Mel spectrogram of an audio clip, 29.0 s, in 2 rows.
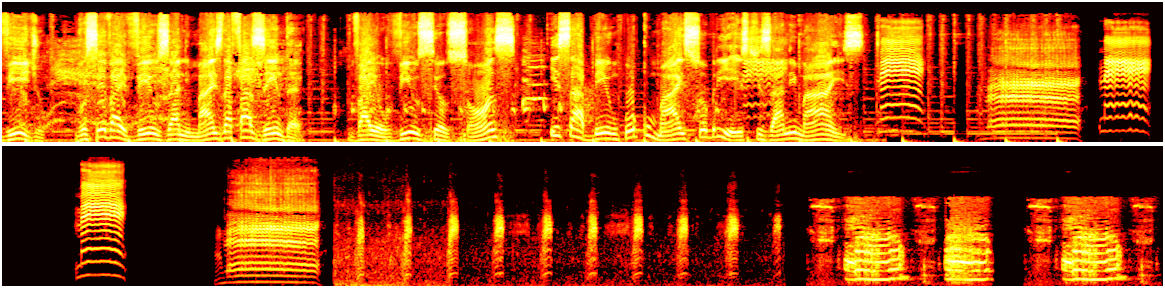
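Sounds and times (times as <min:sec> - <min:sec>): donkey braying: 0:00.1 - 0:08.0, 0:08.7 - 0:09.9, 0:10.8 - 0:11.6, 0:12.2 - 0:14.4, 0:17.2 - 0:20.2
livestock calls: 0:00.6 - 0:01.3, 0:17.2 - 0:24.3
ducks quacking: 0:02.8 - 0:07.6, 0:17.2 - 0:24.3.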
